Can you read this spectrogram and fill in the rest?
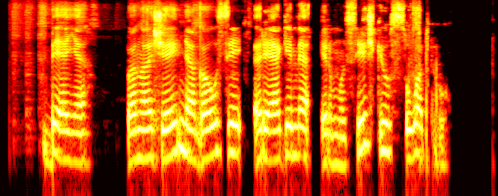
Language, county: Lithuanian, Tauragė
